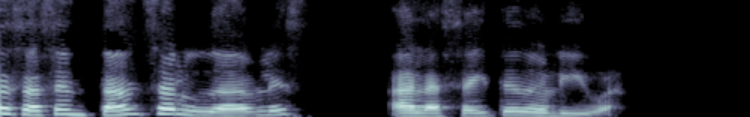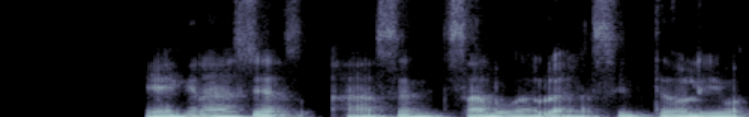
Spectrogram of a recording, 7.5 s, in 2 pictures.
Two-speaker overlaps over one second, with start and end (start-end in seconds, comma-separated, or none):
none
